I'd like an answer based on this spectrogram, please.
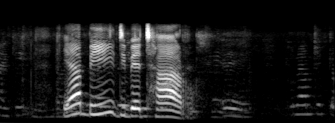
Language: Southern Sotho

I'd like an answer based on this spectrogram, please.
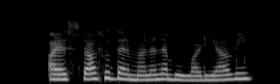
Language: Pashto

